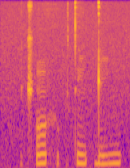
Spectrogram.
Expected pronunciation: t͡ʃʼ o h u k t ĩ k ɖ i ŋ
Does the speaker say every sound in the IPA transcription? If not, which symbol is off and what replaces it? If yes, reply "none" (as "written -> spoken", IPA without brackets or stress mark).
o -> õ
